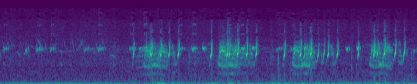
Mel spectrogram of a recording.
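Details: Common quail, two birds, in the morning: quiet chirps, then four loud raspy bursts roughly a second apart, each mixed with high sharp notes, over a low hum.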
